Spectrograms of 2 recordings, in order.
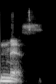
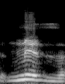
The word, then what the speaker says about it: Ms.: No, you said Miss. Oh, sorry. Yes. Don't be diminutive. It's pronounced Ms. Marvel with a Z.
